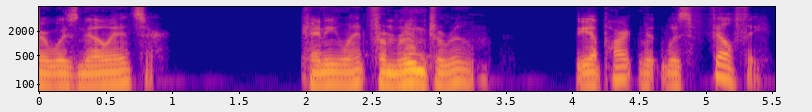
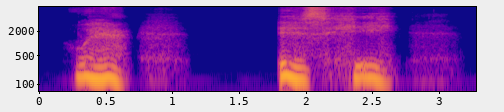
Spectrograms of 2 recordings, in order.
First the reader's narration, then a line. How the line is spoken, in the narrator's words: Kenny Dorchester whispered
